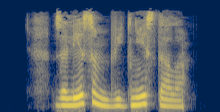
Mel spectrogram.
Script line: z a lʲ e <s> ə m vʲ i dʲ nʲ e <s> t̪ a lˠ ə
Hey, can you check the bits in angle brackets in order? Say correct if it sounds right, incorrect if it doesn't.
correct, correct

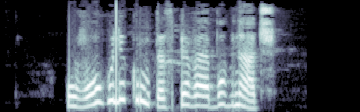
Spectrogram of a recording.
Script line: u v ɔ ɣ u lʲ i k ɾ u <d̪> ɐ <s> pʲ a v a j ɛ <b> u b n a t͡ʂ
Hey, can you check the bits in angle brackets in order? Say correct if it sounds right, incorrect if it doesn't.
incorrect, correct, correct

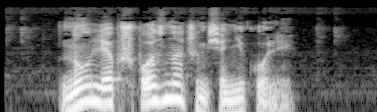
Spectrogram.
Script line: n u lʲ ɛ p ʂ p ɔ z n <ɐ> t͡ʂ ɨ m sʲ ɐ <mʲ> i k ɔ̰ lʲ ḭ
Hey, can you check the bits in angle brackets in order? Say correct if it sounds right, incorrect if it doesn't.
incorrect, incorrect

